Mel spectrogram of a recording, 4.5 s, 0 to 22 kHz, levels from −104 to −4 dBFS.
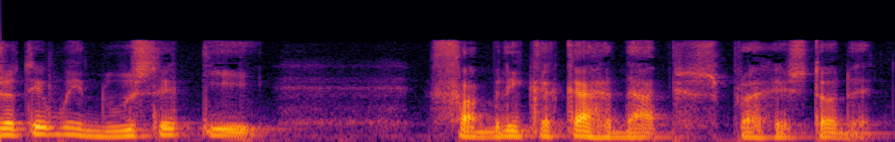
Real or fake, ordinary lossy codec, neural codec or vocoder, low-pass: real; none; none; none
